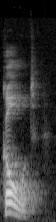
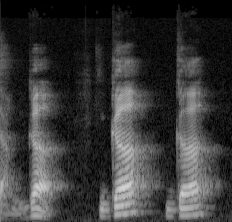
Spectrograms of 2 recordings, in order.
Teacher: the beginning constant of gold is voiced and also velar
